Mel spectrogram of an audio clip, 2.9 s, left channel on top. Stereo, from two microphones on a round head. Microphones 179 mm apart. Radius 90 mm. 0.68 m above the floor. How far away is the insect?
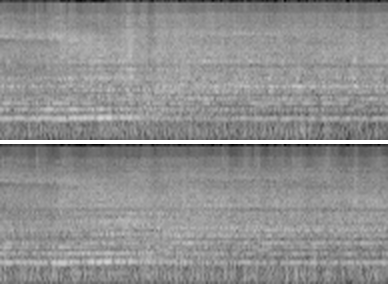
About 1.8 m.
